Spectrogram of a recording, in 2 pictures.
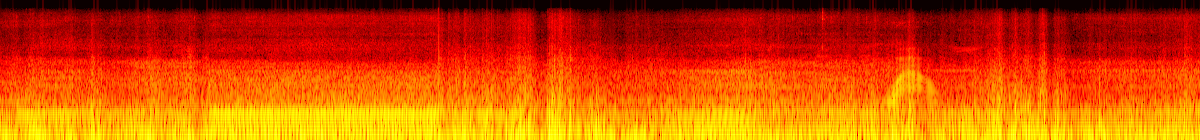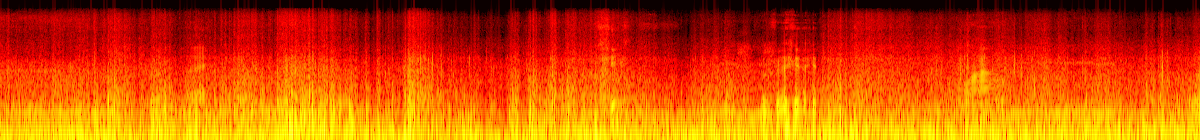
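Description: Motorcycle engine running at a steady road speed with wind noise on the microphone, the engine note shifting a few times as the rider changes speed.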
